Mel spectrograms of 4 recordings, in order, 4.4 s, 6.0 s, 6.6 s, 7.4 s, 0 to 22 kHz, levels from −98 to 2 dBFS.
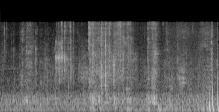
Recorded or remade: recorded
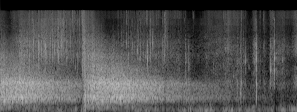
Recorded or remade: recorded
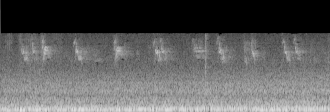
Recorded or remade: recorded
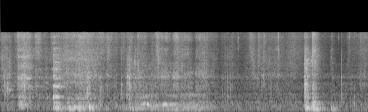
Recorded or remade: remade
